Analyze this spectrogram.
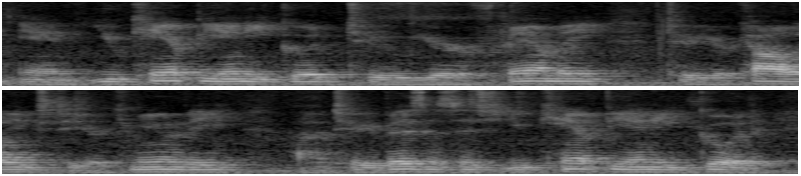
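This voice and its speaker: Amid audible room echo, a man speaks at a moderate pace in a very deep, low pitch with monotone, flat intonation. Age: 50s. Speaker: entrepreneur and former school principal. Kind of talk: casual interview. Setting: studio.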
